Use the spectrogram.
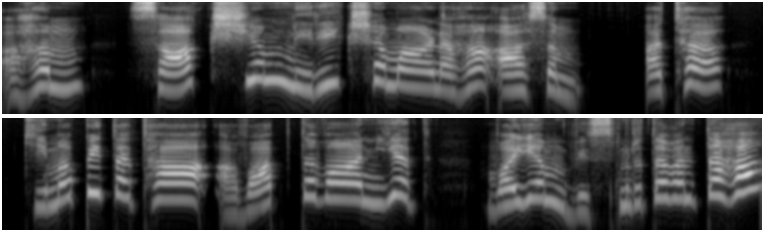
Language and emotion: Sanskrit, surprised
